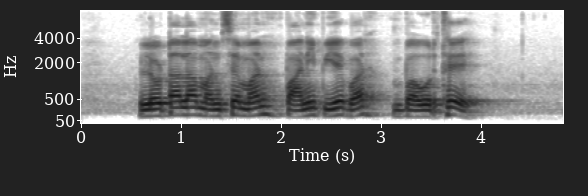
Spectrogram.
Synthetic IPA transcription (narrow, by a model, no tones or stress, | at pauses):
loːʈalamənsemənpaːnipijebəɾbʱəʊɾt̪ʰeː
